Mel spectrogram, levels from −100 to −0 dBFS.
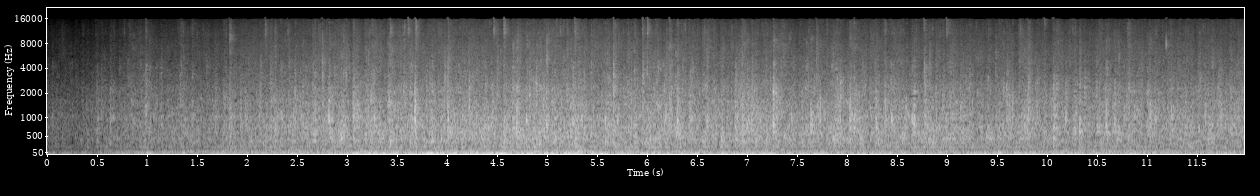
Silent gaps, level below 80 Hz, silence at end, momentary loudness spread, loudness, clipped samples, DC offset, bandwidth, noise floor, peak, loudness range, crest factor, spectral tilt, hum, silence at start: none; -32 dBFS; 0 s; 12 LU; -25 LUFS; under 0.1%; under 0.1%; 16.5 kHz; -45 dBFS; -4 dBFS; 3 LU; 20 dB; -4 dB/octave; none; 0 s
